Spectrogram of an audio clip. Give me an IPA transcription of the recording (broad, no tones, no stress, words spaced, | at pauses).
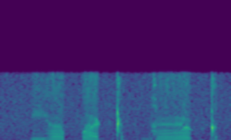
jəpəʈ | ɡøʈ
